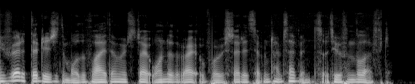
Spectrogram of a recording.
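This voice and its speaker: His voice comes across somewhat breathy. The man talks at a very fast pace. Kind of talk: math tutorial narration.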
